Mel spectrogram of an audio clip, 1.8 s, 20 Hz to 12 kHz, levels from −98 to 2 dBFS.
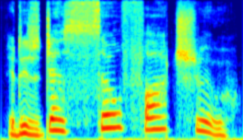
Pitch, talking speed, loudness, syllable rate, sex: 250 Hz, 195 wpm, -16 LUFS, 3.6 syllables/s, female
